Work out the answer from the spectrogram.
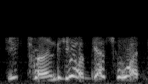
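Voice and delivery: ordinary delivery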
